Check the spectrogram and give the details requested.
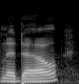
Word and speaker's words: Nadel: Hi, my name is Brian Rogal, and we're here at the 2012 Midwest Energy Solutions Conference, and we're here with Nadel. Am I pronouncing that right?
